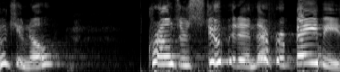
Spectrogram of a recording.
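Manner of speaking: put-on little girl voice, high, fighting back tears. A father retells his daughter's words, imitating Maddie holding back tears. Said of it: "she's trying not to cry".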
